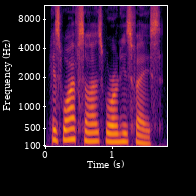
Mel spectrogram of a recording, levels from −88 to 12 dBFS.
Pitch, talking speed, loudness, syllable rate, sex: 195 Hz, 230 wpm, -15 LUFS, 5.5 syllables/s, female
